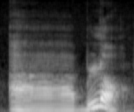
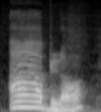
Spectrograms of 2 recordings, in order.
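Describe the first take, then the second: First: The stress is on the last syllable. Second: The stress is on the first syllable. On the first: It is the past tense. "So this one is what I said, and that's the past" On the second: It is the present tense. "So we're used to hablo"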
